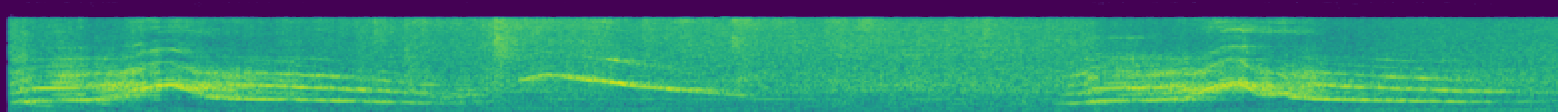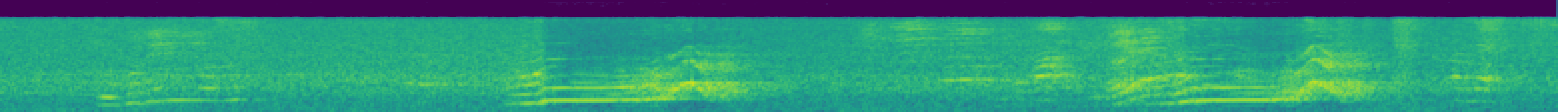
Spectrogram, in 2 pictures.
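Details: A spotted hyena named Ai at Tennoji Zoo gives loud, wavering calls that swoop up and down in bursts a few seconds apart.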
